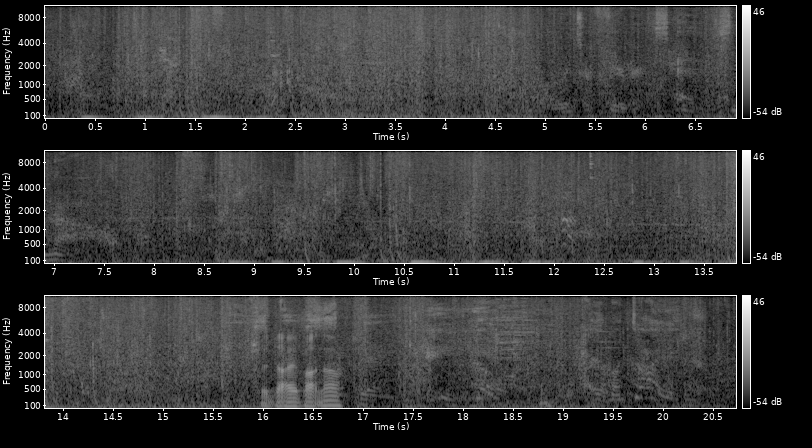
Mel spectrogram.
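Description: Magic blasts crash and explode in rapid bursts.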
